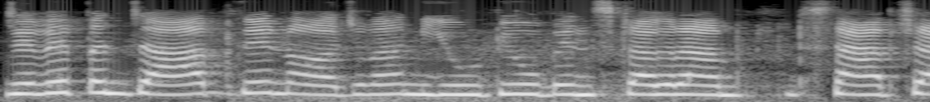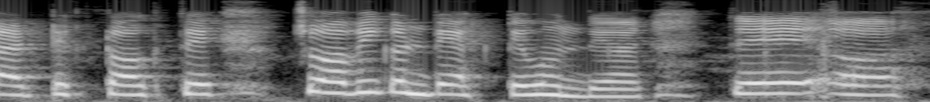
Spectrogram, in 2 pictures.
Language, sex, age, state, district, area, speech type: Punjabi, female, 18-30, Punjab, Kapurthala, urban, spontaneous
